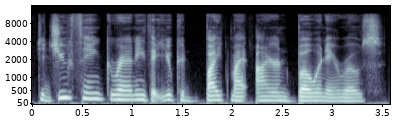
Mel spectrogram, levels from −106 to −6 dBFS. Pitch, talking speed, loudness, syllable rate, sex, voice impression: 155 Hz, 220 wpm, -21 LUFS, 4.8 syllables/s, male, very masculine, middle-aged, very thick, tensed, very powerful, bright, slightly hard, clear, slightly fluent, slightly raspy, cool, very intellectual, refreshing, sincere, calm, friendly, reassuring, slightly unique, slightly elegant, slightly wild, sweet, lively, slightly strict, slightly modest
